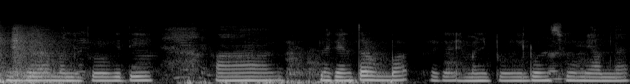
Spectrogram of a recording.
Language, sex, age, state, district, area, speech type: Manipuri, female, 30-45, Manipur, Imphal East, rural, spontaneous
